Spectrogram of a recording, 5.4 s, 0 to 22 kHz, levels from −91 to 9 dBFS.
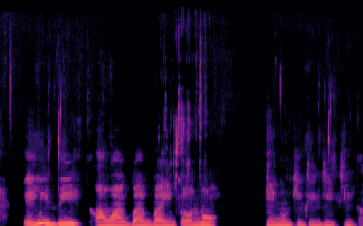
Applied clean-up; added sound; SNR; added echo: neural mask model Resemble Enhance denoiser.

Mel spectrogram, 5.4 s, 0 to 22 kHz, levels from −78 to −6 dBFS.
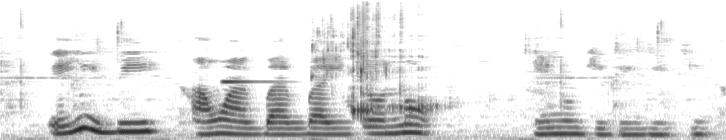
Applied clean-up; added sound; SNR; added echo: classical method log-MMSE.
